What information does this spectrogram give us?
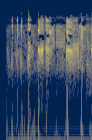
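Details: Swiftlet calls played to attract swiftlets into nest houses: a short, dense burst of bright, chattering chirps and twitters mixed with sharp clicky notes.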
